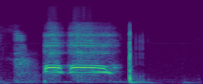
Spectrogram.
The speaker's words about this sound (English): Man, that whistle, I can't get over it. It's so deep and rich.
